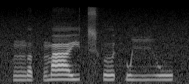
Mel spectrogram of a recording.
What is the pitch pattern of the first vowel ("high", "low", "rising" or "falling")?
low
